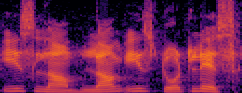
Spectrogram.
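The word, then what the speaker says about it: لام: lamb lamb is dotless lamb is a light sound and long letter but sometimes heavy it is pronounced when the rounded tip of the tongue touching the back gums of the frontal a teeth you can read after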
